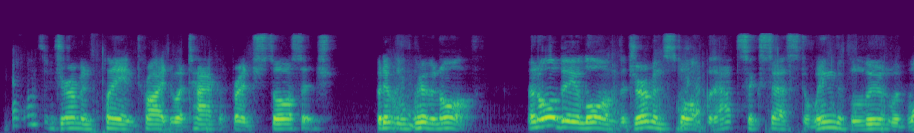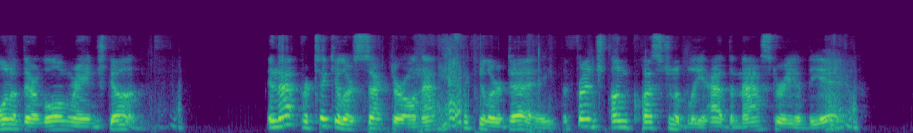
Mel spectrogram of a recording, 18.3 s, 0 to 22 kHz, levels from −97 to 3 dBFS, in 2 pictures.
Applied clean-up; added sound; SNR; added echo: neural mask model DeepFilterNet 3.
